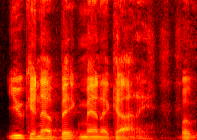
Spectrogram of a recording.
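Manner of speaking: pumped-up TV pitchman, loud and bright; infomercial. Pretend. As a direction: sell it like a late-night TV ad. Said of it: "let's do an infomercial for Spaghetti World".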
